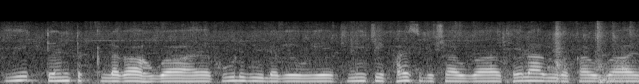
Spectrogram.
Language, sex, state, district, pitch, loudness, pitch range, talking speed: Hindi, male, Chhattisgarh, Bilaspur, 150 Hz, -15 LUFS, 145-160 Hz, 180 wpm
